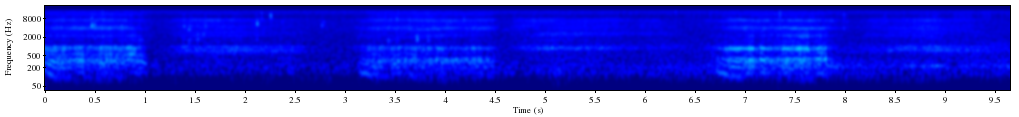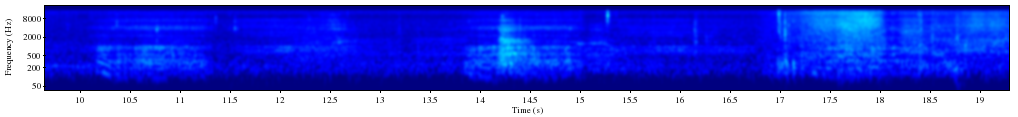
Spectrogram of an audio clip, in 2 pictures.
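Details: Snoring: soft, rough snores on breaths in at about 17 a minute, somewhat irregular, with some room noise.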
